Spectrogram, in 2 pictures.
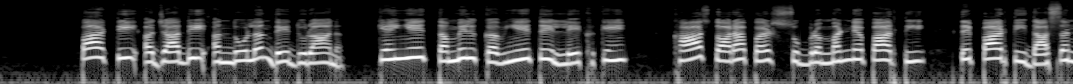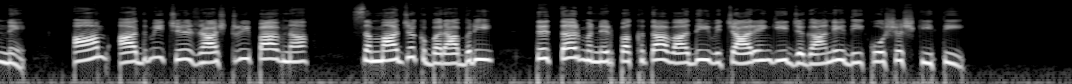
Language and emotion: Dogri, neutral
